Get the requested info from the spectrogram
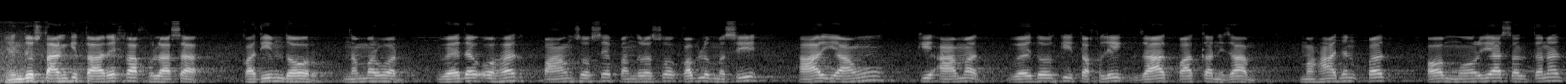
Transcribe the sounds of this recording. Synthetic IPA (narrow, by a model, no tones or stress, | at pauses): ɦɪ̃nd̪ʊst̪aːnkit̪aːɾiːxkaxʊlaːsa | qɐd̪iːmd̪ɔːɾnɐ̃mbəɾʋən | ʋeːd̪əɔɦəd̪pãːt͡ʃsɔsepɐ̃nd̪ɾəsɔqɐblmɐsiːɦ | aːɾjaːõ | kiʔaːmət̪̚ | ʋeːd̪õkit̪ɐxliːkzaːt̪̚paːt̪̚kanɪzaːmː | ɐɦaːd͡ʒənpəd̪̚ | ɔːɾmoːɾjasɐlt̪ənət̪̚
